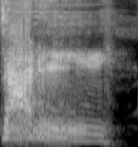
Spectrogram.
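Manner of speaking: daddy stressed heavily, leaned on. Retelling how he delivered the line at the end of a promo, stressing 'daddy'. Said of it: "when he emphasized the word".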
